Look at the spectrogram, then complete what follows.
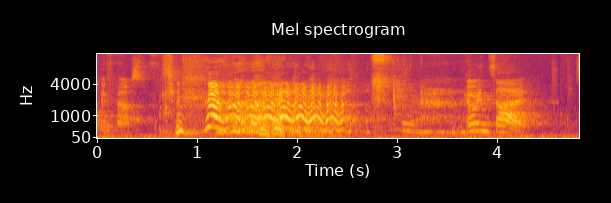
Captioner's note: all laughing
